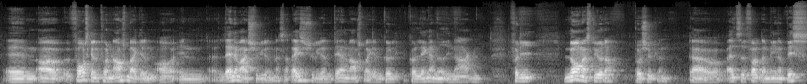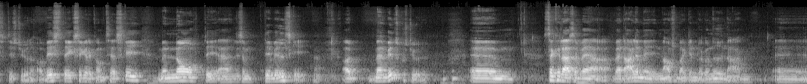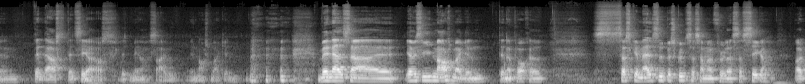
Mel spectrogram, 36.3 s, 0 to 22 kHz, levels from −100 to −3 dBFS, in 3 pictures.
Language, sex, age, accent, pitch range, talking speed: Danish, male, 30-49, native, 95-115 Hz, 185 wpm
